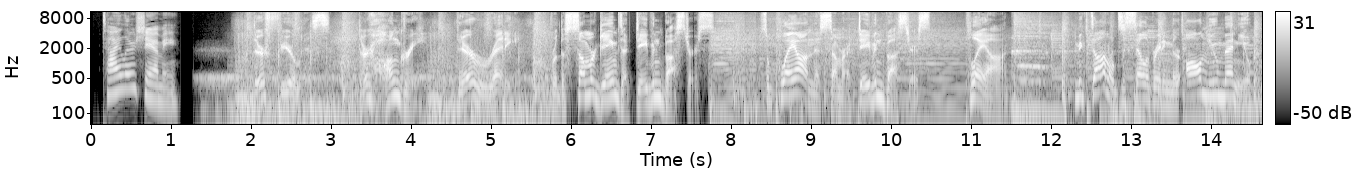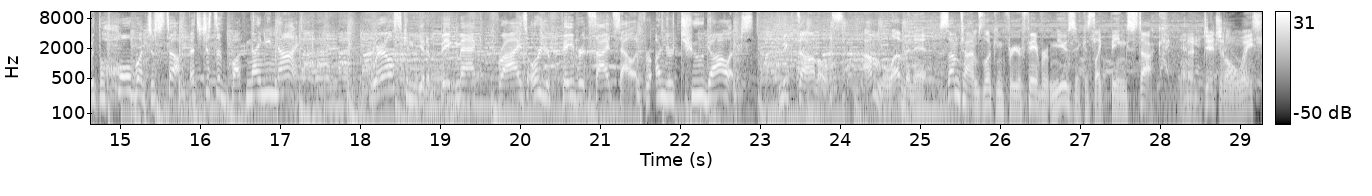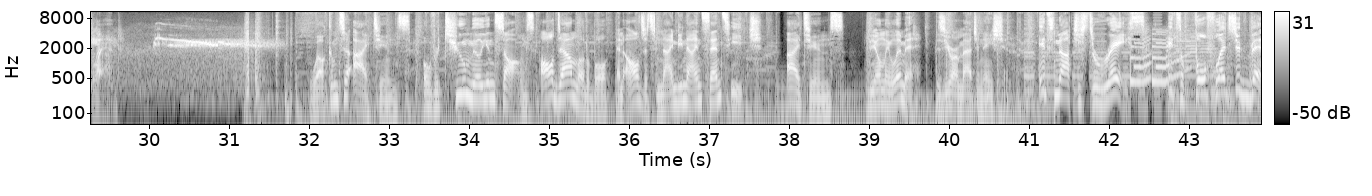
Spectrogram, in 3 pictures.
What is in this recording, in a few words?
M Commercial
